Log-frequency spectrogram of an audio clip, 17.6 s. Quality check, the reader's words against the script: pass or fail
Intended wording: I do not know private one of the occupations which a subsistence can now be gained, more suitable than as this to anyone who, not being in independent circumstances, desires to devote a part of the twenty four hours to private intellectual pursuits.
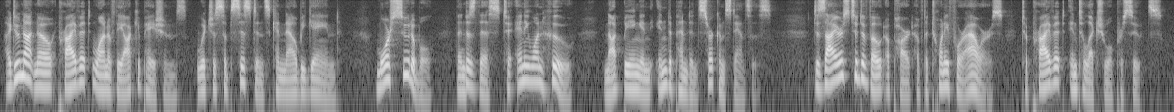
pass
